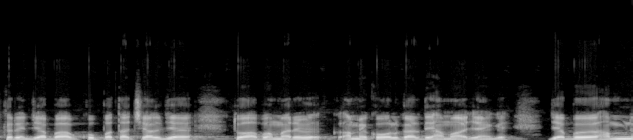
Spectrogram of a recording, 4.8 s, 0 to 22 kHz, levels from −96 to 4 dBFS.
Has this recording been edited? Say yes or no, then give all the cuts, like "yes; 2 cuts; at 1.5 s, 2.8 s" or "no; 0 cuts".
no; 0 cuts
